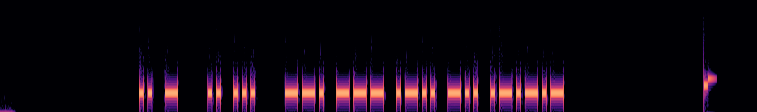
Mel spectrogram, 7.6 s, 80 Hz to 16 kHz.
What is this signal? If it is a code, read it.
Morse code, heard as a keyed tone, about 28 wpm, 700 Hz. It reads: IT IS GOLD.
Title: Sentences from Top 1000 Words - Review Part 3 - 28wpm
